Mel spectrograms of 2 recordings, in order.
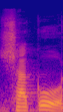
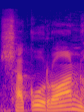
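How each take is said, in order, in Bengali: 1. শব্দটি 'r' ধ্বনিতেই পরিষ্কারভাবে শেষ হয়। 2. শব্দটির শেষে একটি যোগ করা '-an' ধ্বনি আছে। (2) "শাকুরন হবে না"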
